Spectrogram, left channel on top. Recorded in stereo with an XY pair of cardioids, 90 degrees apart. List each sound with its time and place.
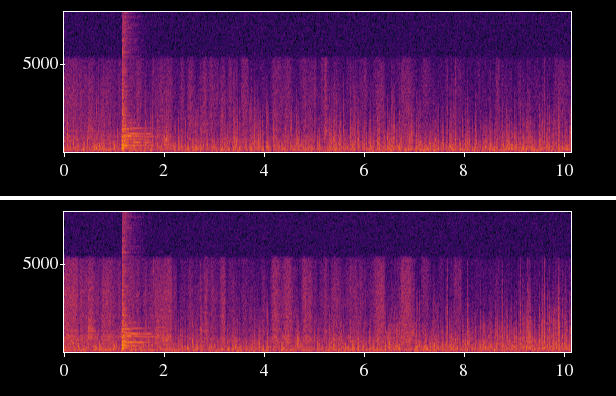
1.1 s a snare drum: 10° left, 5.5 m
